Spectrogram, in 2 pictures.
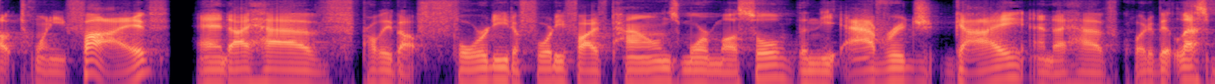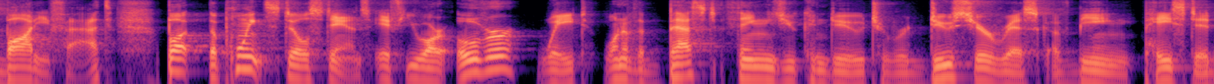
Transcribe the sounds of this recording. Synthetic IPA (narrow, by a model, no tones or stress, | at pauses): ʊtʰw̥ɛ̃ɾ̃ifaɪv̥ | ʔɨ̃naɪəv̥pʰɹ̥ɑbəbliɨəba̰ʊtfɔɹɾiɾɨfɔɹɾifaɪv̥pʰãʊ̃ndzmɔɹmʌsl̩ˠðɨ̃nðiʔævə˞ɨd͡ʒɡa̰ɪɨ̰̃naɪəv̥kʰw̥aɪɾɨbɪʔlɛsb̥ɑɾifæ̰t̚b̥ʌt̪̚ðəpʰɔ̃ɪ̃ntstɪlˠstæ̰̃ndz̥ɪfjɨə˞ʔoʊvə˞weɪtwʌ̃ɾ̃ʌvðəbɛstθɪ̃ŋzjɨkʰɨ̃ndɨɾɨɹɨdʉsjə˞ɹɪskʌ̰vbiɪ̃ŋpʰeɪstɨd̥̚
